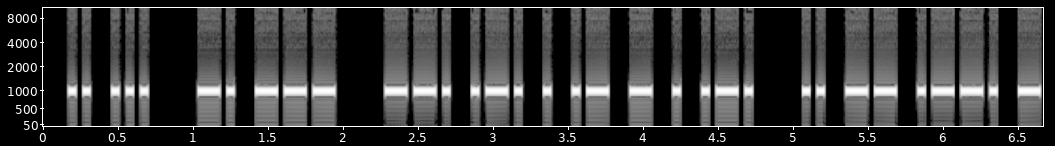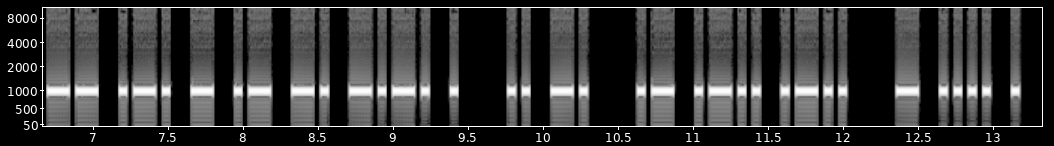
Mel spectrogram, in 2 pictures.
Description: Morse code, heard as a keyed tone, about 25 wpm, 1000 Hz. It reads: IS NO GREATER IMPORTANCE IN ALL THE
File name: qotdfiles / 25wpm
